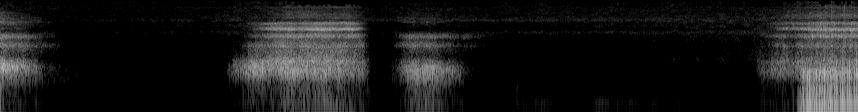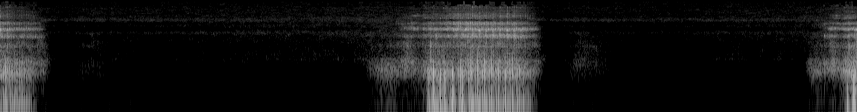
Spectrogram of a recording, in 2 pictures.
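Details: Ordinary snoring in a quiet room: loud, rough snores on each in-breath with a quieter exhale between, about every five seconds.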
